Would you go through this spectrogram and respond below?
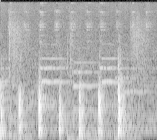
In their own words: Pintu ni confirm sebab bila kita ketuk bukan bunyi besi. Tu bunyi simen.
